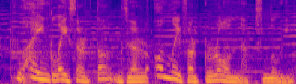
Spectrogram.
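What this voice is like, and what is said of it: Sloppy put-on foreign accent. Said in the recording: “Did Mother Landa really talk like that? ... It sounds like kind of a sloppy accent.”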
